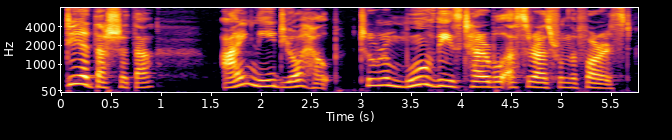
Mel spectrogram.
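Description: A woman voicing a mighty, stern old male sage in a children's story, booming and scolding. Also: expressive, moderate pace, close to an everyday voice. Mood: pleading.

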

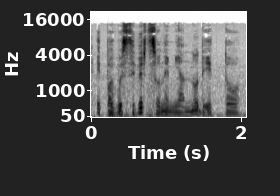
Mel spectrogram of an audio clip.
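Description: A man leaving a voice message from out on the street. He speaks thoughtfully on low-quality audio. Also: normal speed, dark tone. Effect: low-quality audio recorded on a phone in the street. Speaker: listener sending a voice message. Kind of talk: voice message in a discussion. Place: outdoors on a city street. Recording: noisy street recording with passing traffic.

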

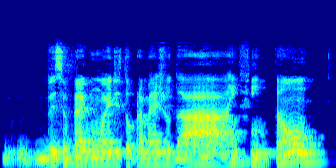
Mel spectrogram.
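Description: A man teaching English on a live phone stream, reading English lines slowly and chatting in between with viewers. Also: medium pitch, a bit bright, reverberant. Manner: slow careful English reading, chatty Portuguese asides.

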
